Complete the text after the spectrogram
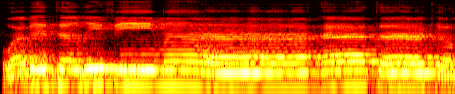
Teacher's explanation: വബ് എന്ന് വ്യക്തമാക്കണം എന്നർത്ഥം. വബ്തഗി ഗൈനിന് കുറഞ്ഞ തഫ്ഖീം കൊടുക്കുക, കസ്റായതുകൊണ്ട്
